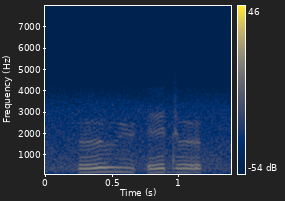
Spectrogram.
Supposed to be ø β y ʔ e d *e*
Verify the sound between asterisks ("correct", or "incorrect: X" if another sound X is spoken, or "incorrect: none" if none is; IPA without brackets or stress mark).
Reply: incorrect: ø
